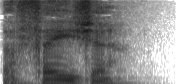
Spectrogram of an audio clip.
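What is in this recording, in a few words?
"aphasia", British English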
